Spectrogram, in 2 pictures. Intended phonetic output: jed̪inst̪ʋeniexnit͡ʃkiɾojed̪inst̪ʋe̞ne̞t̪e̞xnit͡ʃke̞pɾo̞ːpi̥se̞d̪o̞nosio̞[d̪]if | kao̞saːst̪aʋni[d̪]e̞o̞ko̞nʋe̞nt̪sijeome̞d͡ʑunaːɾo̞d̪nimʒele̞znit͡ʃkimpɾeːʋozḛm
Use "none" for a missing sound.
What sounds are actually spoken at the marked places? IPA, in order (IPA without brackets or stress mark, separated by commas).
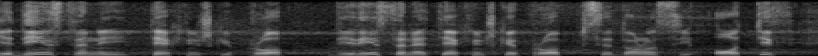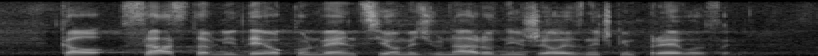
t̪, d̪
